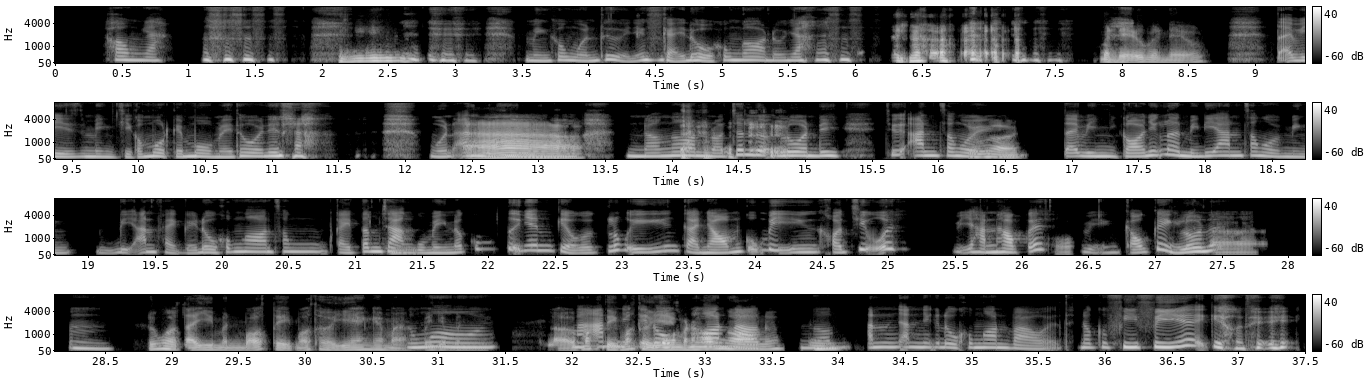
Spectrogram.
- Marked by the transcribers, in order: laugh; laughing while speaking: "Ừm"; tapping; laughing while speaking: "những"; other background noise; laugh; laughing while speaking: "là"; laugh; laughing while speaking: "kiểu thế"
- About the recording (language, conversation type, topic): Vietnamese, podcast, Bạn bắt đầu khám phá món ăn mới như thế nào?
